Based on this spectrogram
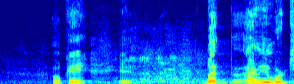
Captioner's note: audience laughs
